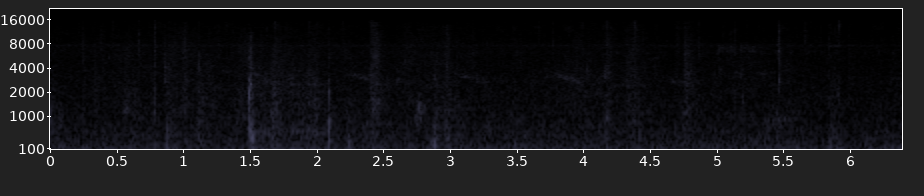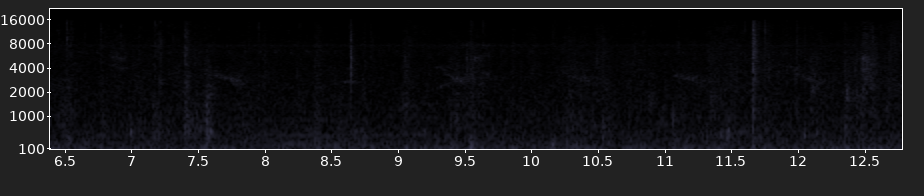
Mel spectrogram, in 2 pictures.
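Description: Wood fire crackling under a casabe griddle, with scattered sharp pops and snaps. Short chirping calls repeat about once a second in the background.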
